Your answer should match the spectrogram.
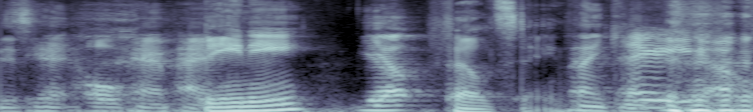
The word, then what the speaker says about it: Feldstein: Feldstein.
